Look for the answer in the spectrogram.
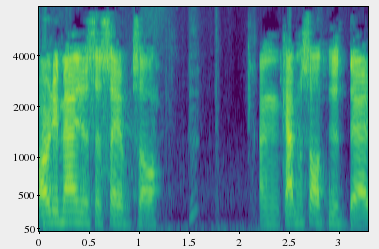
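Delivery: talking with mouth full, chewing. Commentating a game while really hungry, talking while chewing. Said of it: "Sorry for chewing and shit".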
